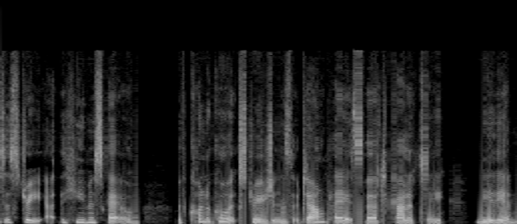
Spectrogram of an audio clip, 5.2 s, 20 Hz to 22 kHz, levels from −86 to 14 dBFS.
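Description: From 1.04 s to the end of the clip, the speech turns into a rigid, metallic buzz fixed at 134 Hz while still loosely tracking the phrasing: robotic sound from repeated short buffers. The likely cause is audio arriving too seldom, with the playback filling each gap by repeating the last chunk of roughly 7.5 ms, which fits that pitch. About half of what is heard is repeated material, so the corresponding real audio is skipped.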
